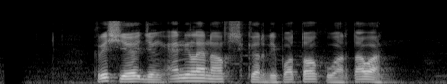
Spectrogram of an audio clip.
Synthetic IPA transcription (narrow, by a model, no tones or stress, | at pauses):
kɾisjəd͡ʒɨŋʔɛnilɛnɔkskɨrdipɔt̪ɔkuwart̪awan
